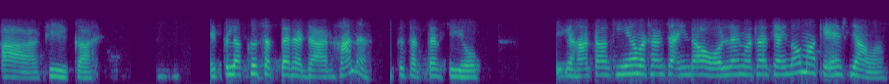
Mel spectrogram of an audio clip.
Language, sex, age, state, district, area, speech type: Sindhi, female, 45-60, Delhi, South Delhi, rural, conversation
